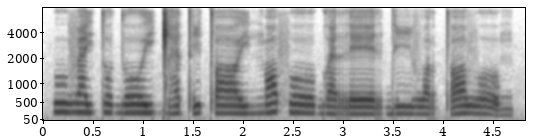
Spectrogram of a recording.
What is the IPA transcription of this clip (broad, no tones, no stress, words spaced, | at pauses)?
uvæjt̪o d̪oːjɡ͡ǁætʼi tʼɒːjŋɒfoː ɡʷæreːrd̪iː vɒrtʼɒvoːŋ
